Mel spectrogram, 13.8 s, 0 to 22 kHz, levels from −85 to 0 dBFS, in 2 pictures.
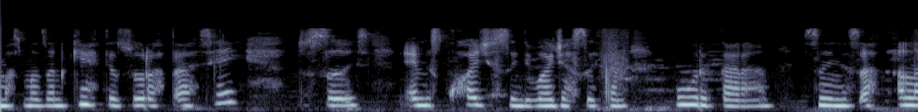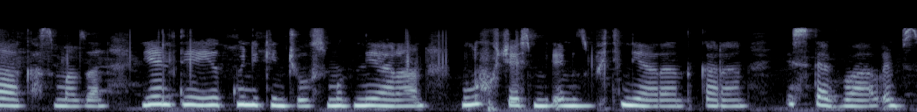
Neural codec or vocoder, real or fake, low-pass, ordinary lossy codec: none; real; none; none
